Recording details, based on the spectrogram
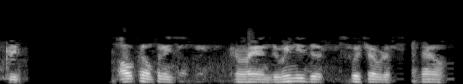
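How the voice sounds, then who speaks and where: A man's voice: medium pitch, steady tone, normal speed, a little hiss or hum. A man acting as a fire incident commander over a police and fire radio channel, giving terse orders and acknowledgements. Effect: heard over a police and fire radio channel. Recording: narrowband radio transmission.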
